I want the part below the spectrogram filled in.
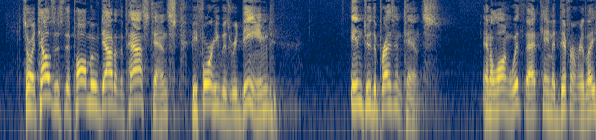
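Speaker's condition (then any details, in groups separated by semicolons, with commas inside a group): No condition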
